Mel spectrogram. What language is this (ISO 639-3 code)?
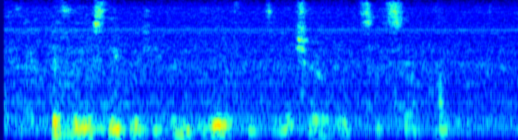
kab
